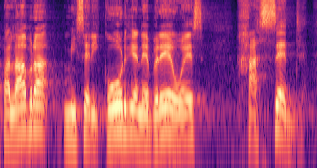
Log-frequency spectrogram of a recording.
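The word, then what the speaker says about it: חסד: Sabes que la palabra misericordia en hebreo es hased. Ya sé que se escribe chesed, pero es hased. En el idioma hebreo siempre usan eso de como aclarar tu garganta, ¿no?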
